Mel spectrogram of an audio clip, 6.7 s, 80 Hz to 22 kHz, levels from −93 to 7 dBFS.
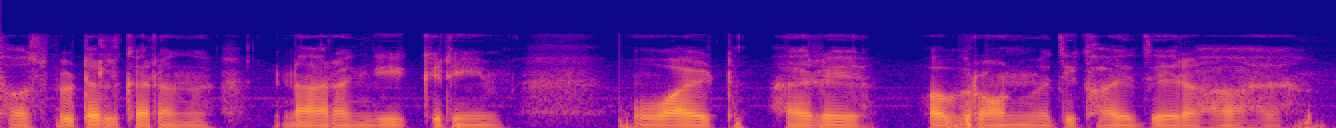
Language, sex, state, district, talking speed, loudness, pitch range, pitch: Hindi, male, Jharkhand, Ranchi, 125 wpm, -21 LUFS, 90-95 Hz, 90 Hz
